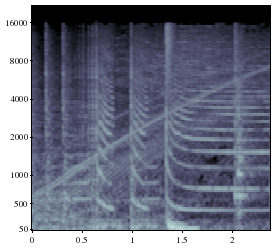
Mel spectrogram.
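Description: DJ-mix intro sound effects over electronic music: several horn-like blasts that fall in pitch, a steadily rising sweep, and a heavy bass hit about one and a half seconds in.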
